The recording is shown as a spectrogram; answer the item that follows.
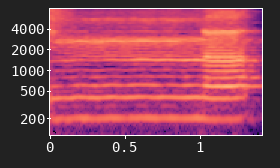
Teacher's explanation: نون حرف غنة مشدد بالفتح، يغني كم حركة؟ حركتين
